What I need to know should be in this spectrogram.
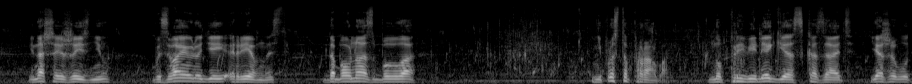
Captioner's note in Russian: стук воды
